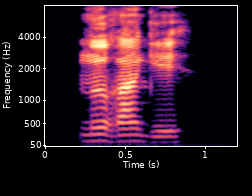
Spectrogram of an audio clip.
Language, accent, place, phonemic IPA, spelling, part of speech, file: French, France, Lyon, /mə.ʁɛ̃.ɡe/, meringuer, verb, LL-Q150 (fra)-meringuer.wav
- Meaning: to cover with a layer of meringue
